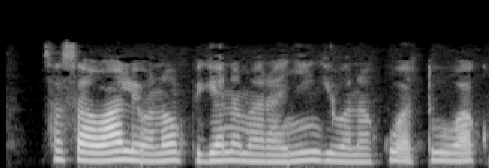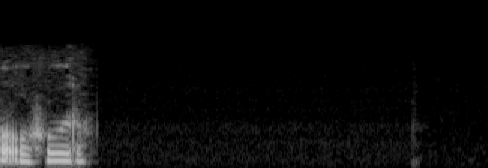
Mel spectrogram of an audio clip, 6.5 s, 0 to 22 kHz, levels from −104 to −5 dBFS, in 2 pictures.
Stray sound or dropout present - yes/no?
no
